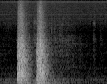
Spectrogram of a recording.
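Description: Two heavy bangs at a door, less than half a second apart, each dying away quickly.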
